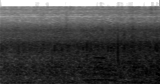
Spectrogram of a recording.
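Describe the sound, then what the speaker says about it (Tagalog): Heavy rain pours during a motorbike outing, a steady broadband hiss holding level throughout and swelling slightly at the end. "Grabe naman talagang ulan kasi oh."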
